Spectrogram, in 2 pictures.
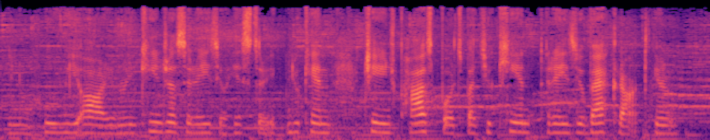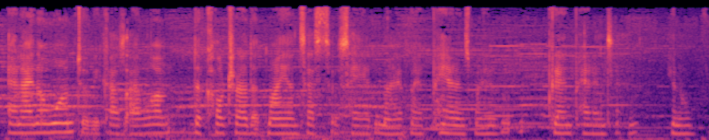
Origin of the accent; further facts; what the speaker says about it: Bosnia & Herzegovina; moved away; I am from Bosnia. I learned my first steps at fifth grade, and then I continued after the high school.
